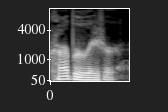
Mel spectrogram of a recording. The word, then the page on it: carburettor: American English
